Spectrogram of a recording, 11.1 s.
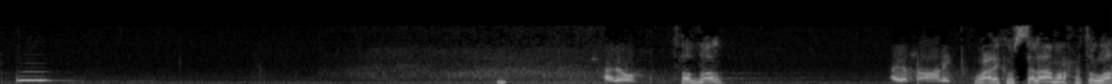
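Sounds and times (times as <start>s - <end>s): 
electronic tone as a phone call drops out: 0.2s - 0.8s
faint phone line hiss: 3.2s - 6.4s
speech: 6.0s - 7.4s, 9.0s - 11.1s.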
